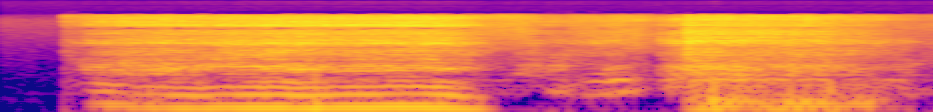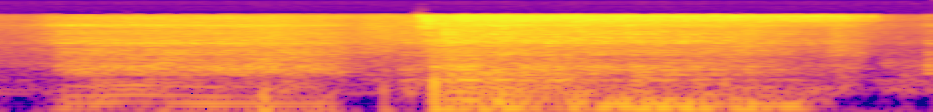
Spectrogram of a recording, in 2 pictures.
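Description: Loud, deep, rattling snores, several in a row with brief pauses between breaths; heavy snoring.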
